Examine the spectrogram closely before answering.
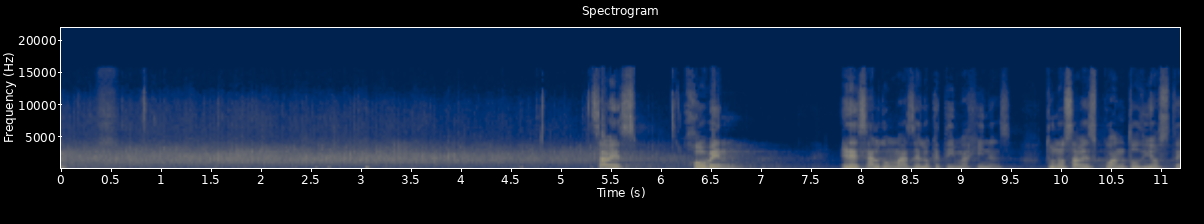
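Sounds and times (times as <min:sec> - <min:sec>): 
crowd applause: 0:00.0 - 0:06.2
speech: 0:05.4 - 0:06.9, 0:07.8 - 0:11.1.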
